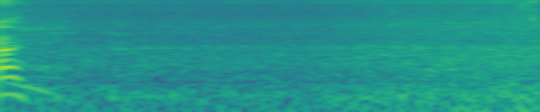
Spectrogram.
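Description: Low road-traffic rumble from passing vehicles, growing somewhat louder toward the end.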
